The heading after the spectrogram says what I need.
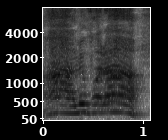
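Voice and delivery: high mock shout of a pirate; pirate calling out. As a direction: cry out spotting him. Pirates crient en repérant Kobe. (cri de pirate, aigu et moqueur)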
